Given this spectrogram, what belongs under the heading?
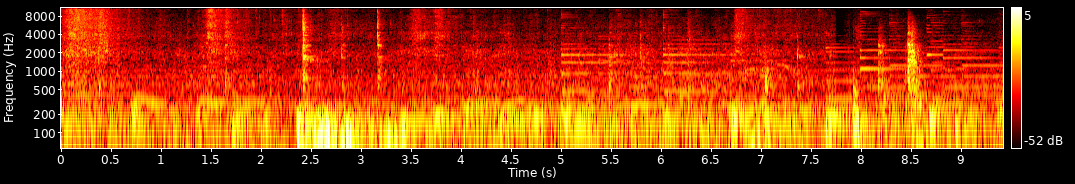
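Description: Chicken adobo sizzles in a pan while it is stirred, giving a steady frying hiss broken by scraping and clinking strokes, with a few brief bright clanks near the end.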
